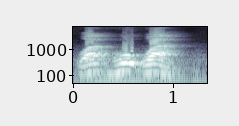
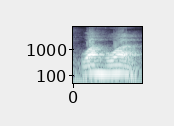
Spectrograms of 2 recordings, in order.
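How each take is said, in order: First: The h is followed by a full vowel. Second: The h is followed directly by the w. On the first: "Ya kita baca wahua kan gitu kan, semuanya jelas" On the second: "disukunkan huruf pertama domirnya"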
